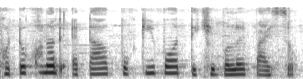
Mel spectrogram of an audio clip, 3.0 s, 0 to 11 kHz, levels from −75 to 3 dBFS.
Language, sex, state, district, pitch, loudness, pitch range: Assamese, female, Assam, Kamrup Metropolitan, 230 Hz, -17 LUFS, 210-265 Hz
